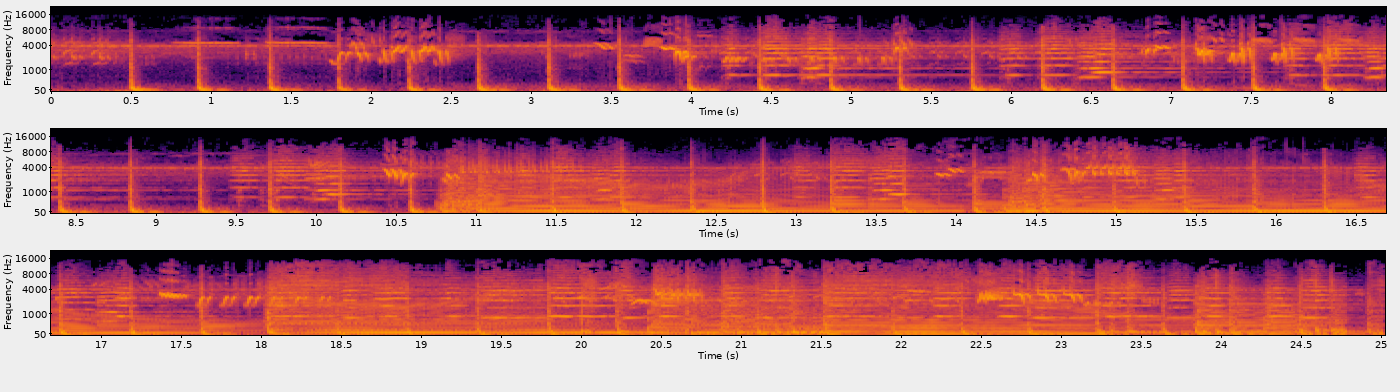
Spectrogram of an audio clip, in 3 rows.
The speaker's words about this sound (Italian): Bello risentire l'uccellino che rappresenta la sigla del disco amico Musica Richiesta, un programma che va in onda su Radio Milazzo 100 MHz in occasione di un'edizione particolare di 100 Forever.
